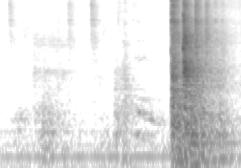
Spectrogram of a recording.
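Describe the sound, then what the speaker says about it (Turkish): An indoor door swings shut with a single sharp thud that closes a short stretch of quiet household talk. "Şunu ört kapıyı ört."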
